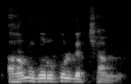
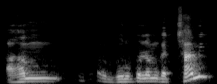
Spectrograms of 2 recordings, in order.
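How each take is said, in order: First: The voice falls at the end like a statement. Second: The voice rises at the end like a question. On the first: It states that I am going to school. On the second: It asks whether I am going to school.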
